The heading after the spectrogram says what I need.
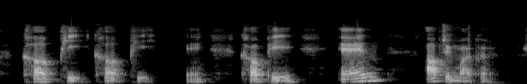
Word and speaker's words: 커피: So 제가, and coffee, as I said, we don't have F sound. So in Korean language, we pronounce as coffee.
